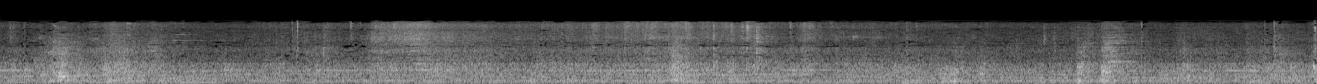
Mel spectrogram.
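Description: Long-reach demolition excavator running steadily while its attachment breaks into the concrete facade of a building. Concrete cracks and debris falls in several sudden crunches, the loudest about half a second in and again near the end, with a rushing hiss of falling rubble around the middle.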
